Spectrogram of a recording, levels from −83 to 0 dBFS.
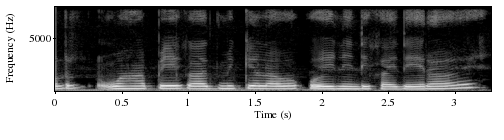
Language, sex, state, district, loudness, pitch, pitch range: Hindi, female, Uttar Pradesh, Lucknow, -13 LUFS, 240 Hz, 230-255 Hz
